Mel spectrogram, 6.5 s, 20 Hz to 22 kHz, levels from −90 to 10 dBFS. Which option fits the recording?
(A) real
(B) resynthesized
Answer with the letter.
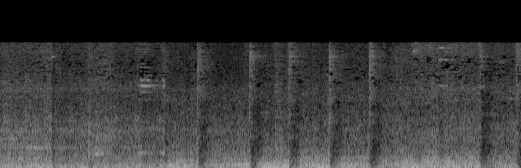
A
